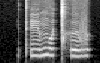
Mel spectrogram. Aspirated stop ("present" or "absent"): present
